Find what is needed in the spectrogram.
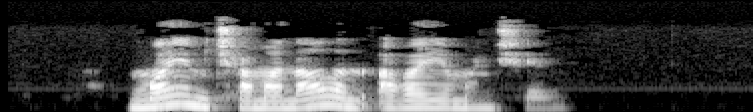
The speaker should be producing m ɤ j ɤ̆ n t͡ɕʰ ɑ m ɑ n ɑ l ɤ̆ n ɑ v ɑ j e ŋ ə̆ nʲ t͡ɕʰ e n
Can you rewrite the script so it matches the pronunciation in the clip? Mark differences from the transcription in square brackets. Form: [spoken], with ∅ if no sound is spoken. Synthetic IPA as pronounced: m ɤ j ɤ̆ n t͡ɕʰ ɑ m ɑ n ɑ l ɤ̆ n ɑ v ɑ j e [m] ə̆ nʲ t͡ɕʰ e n

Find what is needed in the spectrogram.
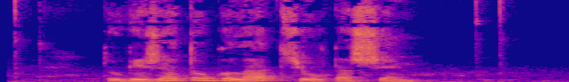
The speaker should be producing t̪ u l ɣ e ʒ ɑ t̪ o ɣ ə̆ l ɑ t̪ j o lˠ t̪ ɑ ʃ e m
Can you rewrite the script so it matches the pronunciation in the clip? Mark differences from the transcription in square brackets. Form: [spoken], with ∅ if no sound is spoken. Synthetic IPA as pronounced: t̪ u [∅] ɣ e ʒ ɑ t̪ o ɣ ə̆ l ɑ t̪ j o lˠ t̪ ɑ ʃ e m

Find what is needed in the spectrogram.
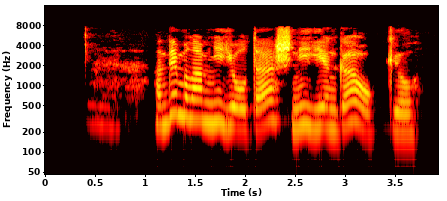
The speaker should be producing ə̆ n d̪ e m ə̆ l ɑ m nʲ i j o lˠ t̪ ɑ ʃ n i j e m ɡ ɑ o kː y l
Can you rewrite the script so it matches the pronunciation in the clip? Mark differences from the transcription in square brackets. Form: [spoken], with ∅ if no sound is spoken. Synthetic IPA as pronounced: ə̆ n d̪ e m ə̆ l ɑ m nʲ i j o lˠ t̪ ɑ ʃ n i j e [ŋ] ɡ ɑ o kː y l

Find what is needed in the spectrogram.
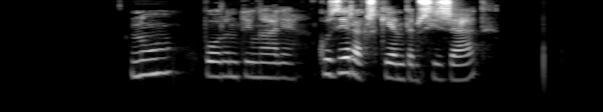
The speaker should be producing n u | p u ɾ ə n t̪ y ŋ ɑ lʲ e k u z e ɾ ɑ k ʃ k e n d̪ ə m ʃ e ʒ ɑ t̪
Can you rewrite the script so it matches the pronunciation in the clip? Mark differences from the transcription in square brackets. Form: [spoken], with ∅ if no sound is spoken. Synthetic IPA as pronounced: n u | p [o] ɾ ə n t̪ y ŋ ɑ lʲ e k u z e ɾ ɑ k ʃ k e n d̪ ə m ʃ [i] ʒ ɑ t̪

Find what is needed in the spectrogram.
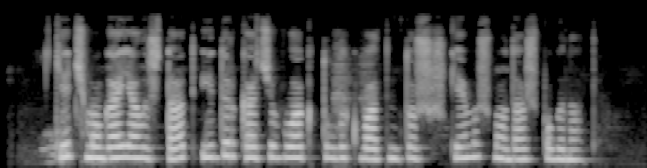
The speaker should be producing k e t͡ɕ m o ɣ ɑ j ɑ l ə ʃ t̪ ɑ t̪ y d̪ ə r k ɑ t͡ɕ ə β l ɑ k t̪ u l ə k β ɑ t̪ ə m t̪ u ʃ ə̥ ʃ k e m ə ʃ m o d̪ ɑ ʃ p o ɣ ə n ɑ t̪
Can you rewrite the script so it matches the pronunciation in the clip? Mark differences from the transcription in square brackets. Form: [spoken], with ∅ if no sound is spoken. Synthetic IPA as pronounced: k e t͡ɕ m o ɣ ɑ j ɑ l ə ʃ t̪ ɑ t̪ y d̪ ə r k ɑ t͡ɕ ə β l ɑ k t̪ u l ə k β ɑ t̪ ə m t̪ [o] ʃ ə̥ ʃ k e m ə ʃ m o d̪ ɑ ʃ p o ɣ ə n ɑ t̪

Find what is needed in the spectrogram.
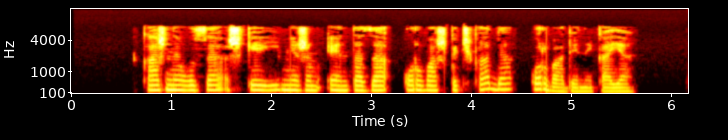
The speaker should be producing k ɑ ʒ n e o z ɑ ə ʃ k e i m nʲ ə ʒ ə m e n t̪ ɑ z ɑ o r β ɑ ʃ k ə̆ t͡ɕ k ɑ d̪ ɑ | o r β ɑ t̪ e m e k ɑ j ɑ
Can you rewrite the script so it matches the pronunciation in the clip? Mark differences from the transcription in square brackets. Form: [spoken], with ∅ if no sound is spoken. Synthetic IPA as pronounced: k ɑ ʒ n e o z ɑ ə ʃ k e i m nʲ ə ʒ ə m e n t̪ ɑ z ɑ o r β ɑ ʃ k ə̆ t͡ɕ k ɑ d̪ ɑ | o r β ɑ [d̪] e [n] e k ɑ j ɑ

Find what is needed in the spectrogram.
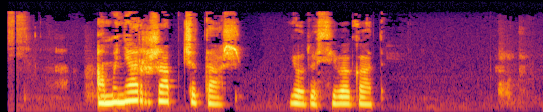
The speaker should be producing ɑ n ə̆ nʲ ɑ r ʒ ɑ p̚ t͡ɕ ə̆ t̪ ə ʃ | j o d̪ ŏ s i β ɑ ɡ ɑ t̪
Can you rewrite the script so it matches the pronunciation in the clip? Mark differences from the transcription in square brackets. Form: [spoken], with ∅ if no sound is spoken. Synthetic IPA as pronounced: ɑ [m] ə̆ nʲ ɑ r ʒ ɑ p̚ t͡ɕ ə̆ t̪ [ɑ] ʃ | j o d̪ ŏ s i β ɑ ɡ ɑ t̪

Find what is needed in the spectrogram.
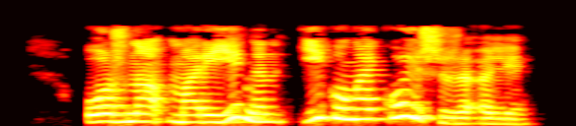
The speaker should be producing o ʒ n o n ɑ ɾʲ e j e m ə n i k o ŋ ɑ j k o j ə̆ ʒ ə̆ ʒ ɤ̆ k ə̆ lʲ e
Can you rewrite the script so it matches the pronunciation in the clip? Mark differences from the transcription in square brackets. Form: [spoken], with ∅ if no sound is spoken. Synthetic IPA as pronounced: o ʒ n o [m] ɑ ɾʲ [i] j e [ŋ] ə n i k o ŋ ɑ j k o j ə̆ [ʃ] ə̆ ʒ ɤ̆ [ʔ] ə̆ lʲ e

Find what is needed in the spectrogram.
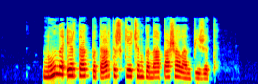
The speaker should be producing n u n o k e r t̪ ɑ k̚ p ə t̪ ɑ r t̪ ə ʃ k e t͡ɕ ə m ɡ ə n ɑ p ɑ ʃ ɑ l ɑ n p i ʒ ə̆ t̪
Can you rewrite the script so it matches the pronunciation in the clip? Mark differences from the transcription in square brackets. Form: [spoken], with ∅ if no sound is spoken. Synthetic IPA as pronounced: n u n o [ʔ] e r t̪ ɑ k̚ p ə t̪ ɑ r t̪ ə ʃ k e t͡ɕ ə [n] ɡ ə n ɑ p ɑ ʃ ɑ l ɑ n p i ʒ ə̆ t̪

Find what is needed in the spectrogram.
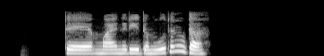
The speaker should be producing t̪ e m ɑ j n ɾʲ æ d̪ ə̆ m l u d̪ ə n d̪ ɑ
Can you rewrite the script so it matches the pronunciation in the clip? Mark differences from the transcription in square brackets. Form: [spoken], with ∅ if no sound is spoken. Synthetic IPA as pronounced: t̪ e m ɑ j n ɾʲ [i] d̪ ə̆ m l u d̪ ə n d̪ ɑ

